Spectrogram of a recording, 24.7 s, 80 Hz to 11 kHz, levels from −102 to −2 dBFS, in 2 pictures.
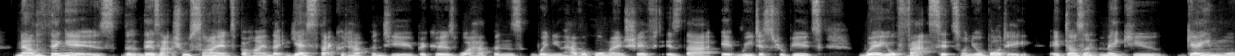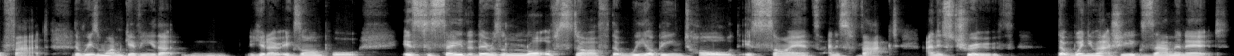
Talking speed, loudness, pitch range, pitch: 200 wpm, -19 LUFS, 155-205 Hz, 180 Hz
